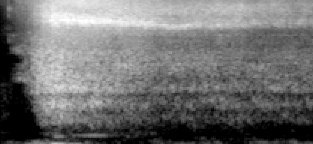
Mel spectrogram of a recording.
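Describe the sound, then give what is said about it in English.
A deep exhale through the open mouth after breathing in and holding the breath in a breathing exercise, a soft, airy rush of breath that swells quickly and then trails off gradually over about two seconds, with no talking. “Open the mouth and let it go.”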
